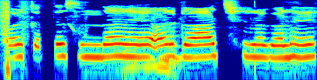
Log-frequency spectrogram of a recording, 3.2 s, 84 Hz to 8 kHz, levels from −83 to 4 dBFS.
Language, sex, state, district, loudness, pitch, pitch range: Hindi, male, Bihar, Jamui, -11 LUFS, 315 Hz, 310-320 Hz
